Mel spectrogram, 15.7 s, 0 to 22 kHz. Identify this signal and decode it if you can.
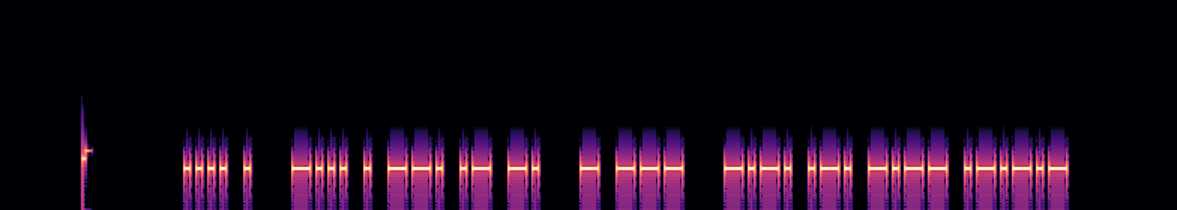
Morse code, heard as a keyed tone, about 15 wpm, 700 Hz. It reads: HE BEGAN TO CRY.
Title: Sentences from Top 1000 Words - Review Part 2 - 15wpm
